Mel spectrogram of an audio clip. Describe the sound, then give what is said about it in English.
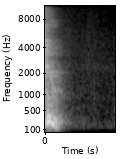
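A single loud sneeze bursts out at the start and fades within a fraction of a second, followed by silence and a faint click at the very end. “Bless you.”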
